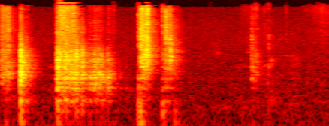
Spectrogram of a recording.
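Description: A small cardboard box being handled and its insert pulled out: a few sharp knocks and taps, with a longer scraping rustle about a second in, then two faint clicks near the end.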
